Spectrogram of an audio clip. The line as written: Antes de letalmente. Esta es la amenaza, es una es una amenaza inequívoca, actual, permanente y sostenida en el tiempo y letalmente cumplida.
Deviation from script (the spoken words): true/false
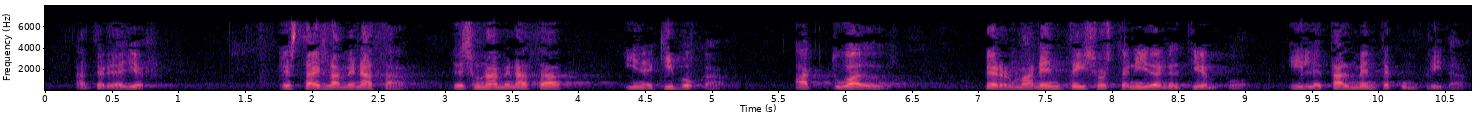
true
